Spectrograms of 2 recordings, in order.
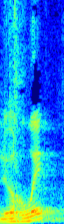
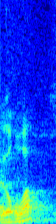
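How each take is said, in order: First: The word ends with a 'weh' sound. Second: The word ends with a 'wah' sound. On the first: This is the old seventeenth-century pronunciation. The speaker calls it right. "Comme on dit le rouet" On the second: This is the modern pronunciation. The speaker calls it wrong. "on ne dit pas le roi"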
